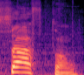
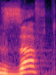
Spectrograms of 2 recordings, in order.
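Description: First: The word begins with a hissing S sound. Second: The word begins with a buzzing Z sound. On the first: The speaker calls it wrong. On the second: The speaker calls it right.

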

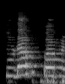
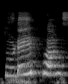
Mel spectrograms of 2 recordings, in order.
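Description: First: The middle syllable is pronounced 'da'. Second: The middle syllable is pronounced 'dai'. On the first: The speaker calls it wrong. "துடப்பம் என்றா புல" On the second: The speaker calls it right. "துடைப்பம் சரி"

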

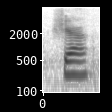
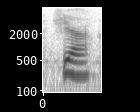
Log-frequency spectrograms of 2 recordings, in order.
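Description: No difference in how they are said.

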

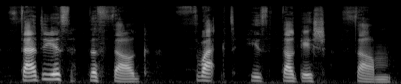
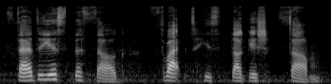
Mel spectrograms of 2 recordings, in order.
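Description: First: It is said at a normal, steady speed. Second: It is said a little more quickly.

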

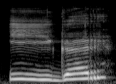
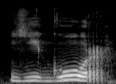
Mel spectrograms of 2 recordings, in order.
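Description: First: The stress is on the first syllable. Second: The stress is on the second syllable. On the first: "E is stressed" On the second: "O is stressed"

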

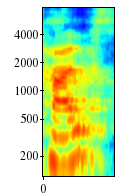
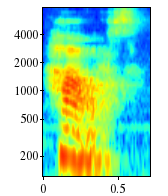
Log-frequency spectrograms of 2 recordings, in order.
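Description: First: An L sound is pronounced before the F. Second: No L sound is pronounced before the F. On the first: The speaker calls it wrong. "इसको हम हाल्फ नहीं बोलेंगे या हाल्फ्स नहीं बोलेंगे" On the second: The speaker calls it right. "एल जो है वो साइलेंट रहता है ... करेक्ट प्रोनाउंसिएशन है दैट विल बी हाफ्स"

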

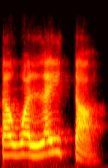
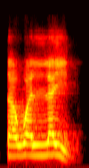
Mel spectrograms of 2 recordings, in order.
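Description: First: The word ends with a short a vowel. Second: The word ends on a bare t sound. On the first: The reader carries on without stopping. "Tapi kalau tuan-tuan baca" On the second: The reader stops at this word. "Kita waqaf tuan-tuan"

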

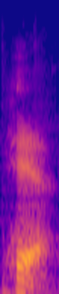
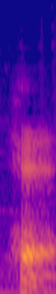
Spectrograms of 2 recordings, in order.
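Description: First: It uses the older traditional British vowel. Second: It uses the newer current British vowel. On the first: "昔のイギリス英語だとHair だったんですけど" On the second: "最近はHair になってきてます"

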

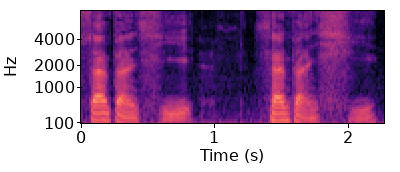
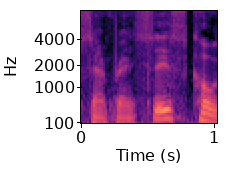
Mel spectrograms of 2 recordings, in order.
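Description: First: It is said with Chinese-style syllables. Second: It is said with English-style syllables. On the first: The speaker calls it wrong. "我们中国人就喜欢用三反席" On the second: The speaker calls it right. "你为什么不改过来用San Francisco 呢"

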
